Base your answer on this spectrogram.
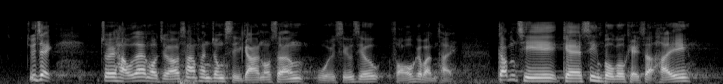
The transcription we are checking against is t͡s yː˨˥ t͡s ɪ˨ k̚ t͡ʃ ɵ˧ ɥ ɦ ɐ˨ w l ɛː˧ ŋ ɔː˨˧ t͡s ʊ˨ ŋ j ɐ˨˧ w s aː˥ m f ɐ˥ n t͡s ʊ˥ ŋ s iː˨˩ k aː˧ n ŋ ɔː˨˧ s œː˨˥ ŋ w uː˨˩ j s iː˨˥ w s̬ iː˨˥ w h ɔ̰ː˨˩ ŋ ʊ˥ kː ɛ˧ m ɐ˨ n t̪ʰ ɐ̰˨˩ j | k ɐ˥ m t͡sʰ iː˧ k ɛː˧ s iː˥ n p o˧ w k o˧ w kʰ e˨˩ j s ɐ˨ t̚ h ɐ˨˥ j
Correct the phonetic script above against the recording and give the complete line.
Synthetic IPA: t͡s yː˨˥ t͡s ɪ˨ k̚ t͡ʃ ɵ˧ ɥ ɦ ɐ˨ w l ɛː˥ ŋ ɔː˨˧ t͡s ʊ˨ ŋ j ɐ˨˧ w s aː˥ m f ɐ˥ n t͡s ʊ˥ ŋ s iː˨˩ k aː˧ n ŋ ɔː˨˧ s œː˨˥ ŋ w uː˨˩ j s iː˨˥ w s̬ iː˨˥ w f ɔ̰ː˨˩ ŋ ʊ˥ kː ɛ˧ m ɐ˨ n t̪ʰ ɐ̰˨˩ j | k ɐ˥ m t͡sʰ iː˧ k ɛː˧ s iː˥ n p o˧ w k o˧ w kʰ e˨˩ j s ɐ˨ t̚ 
